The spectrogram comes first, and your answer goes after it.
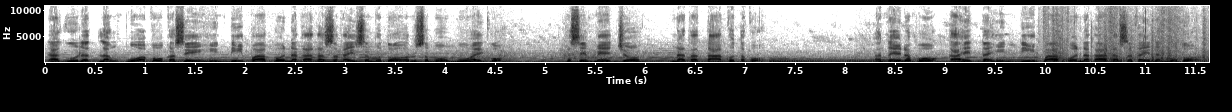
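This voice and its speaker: A man reading a scripted first-person love story as narrator, in a conversational, confiding manner. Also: medium pitch. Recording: clear music under the narration. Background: music.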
